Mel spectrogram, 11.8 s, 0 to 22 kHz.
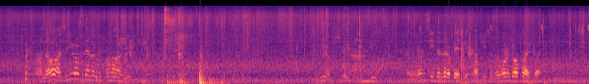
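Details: Weimaraner and Weimaraner x Vizsla puppies from Biscuit's litter, aged 3-4 weeks, giving rising-and-falling whimpers in short runs near the start and again toward the end, with a sharp knock and low rumbling between.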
